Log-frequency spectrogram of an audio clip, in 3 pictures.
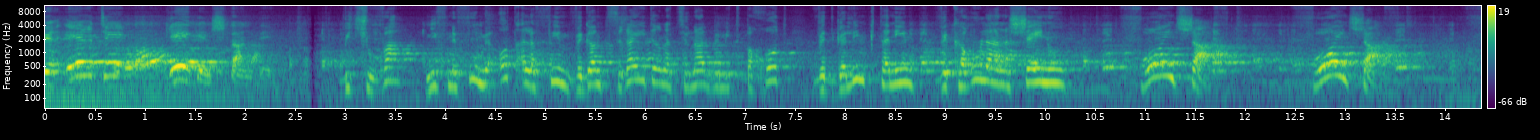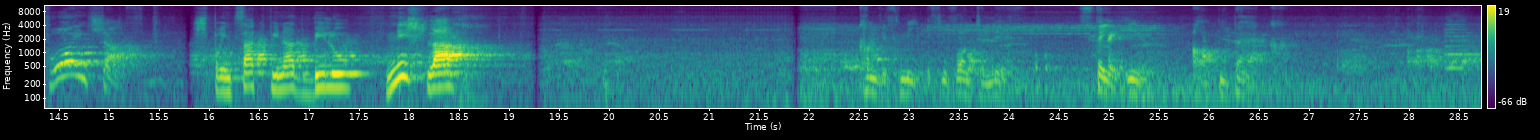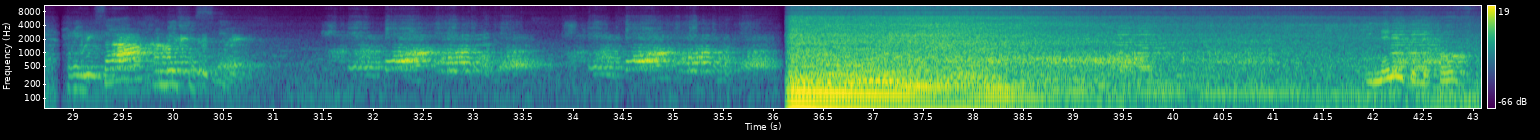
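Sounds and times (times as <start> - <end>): low street noise: 0.0 - 43.0
reversing alarm beeping: 19.3 - 22.3
vehicle engine passing close: 36.2 - 43.0.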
